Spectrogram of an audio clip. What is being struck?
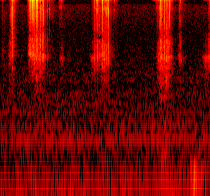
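Small painted wooden maraca with loose filling.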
